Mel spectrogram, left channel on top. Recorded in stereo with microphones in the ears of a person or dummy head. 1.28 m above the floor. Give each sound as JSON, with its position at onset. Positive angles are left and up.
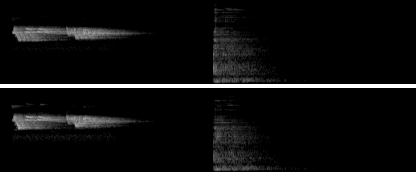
{"t": 0.1, "sound": "a bird", "side_deg": -30, "distance_m": 3.0}
{"t": 2.1, "sound": "cutlery clinking", "side_deg": 25, "distance_m": 4.0}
